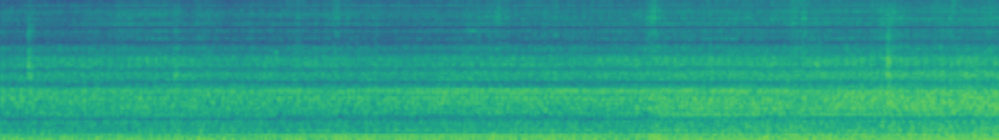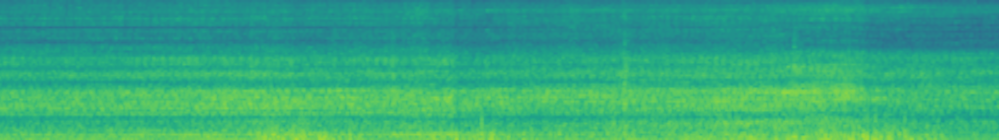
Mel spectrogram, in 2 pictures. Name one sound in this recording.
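A mower behind a tractor chops through grass and soil.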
